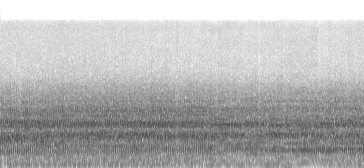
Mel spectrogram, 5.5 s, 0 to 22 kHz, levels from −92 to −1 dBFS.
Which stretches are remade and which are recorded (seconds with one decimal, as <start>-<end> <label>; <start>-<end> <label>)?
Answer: 0.0-3.1 recorded; 3.1-5.0 remade; 5.0-5.5 recorded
